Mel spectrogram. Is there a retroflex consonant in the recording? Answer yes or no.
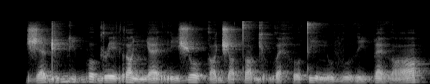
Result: yes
